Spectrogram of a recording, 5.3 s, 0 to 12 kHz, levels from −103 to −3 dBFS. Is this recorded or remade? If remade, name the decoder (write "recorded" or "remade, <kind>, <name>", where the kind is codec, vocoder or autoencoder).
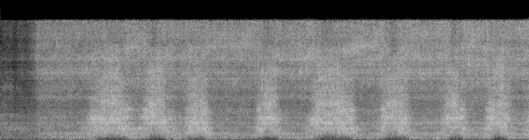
remade, codec, HILCodec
